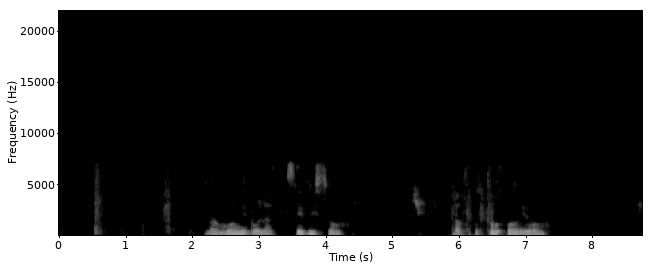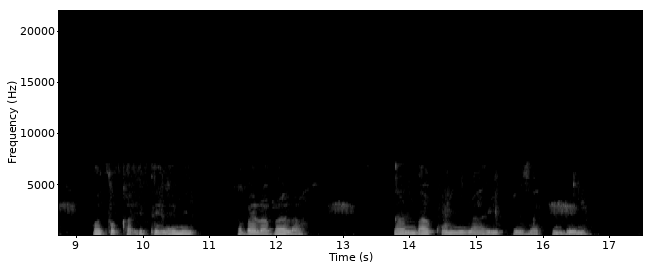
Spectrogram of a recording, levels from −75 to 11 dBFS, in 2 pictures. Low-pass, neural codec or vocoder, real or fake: 7.2 kHz; none; real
